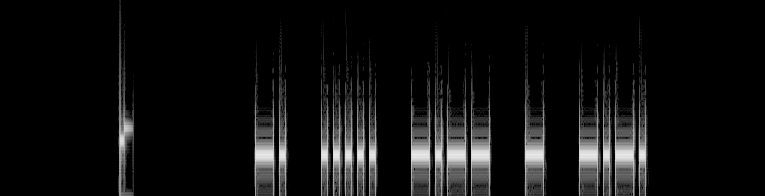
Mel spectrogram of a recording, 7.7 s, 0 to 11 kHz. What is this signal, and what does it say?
Morse code, heard as a keyed tone, about 20 wpm, spaced as for 15 wpm, 700 Hz. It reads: N5YTC
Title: 193 Lesson 31g - Letter v - Call Signs 20wpm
